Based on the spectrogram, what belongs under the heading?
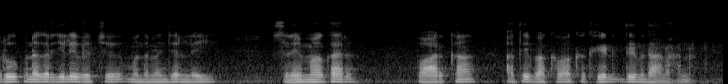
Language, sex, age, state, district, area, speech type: Punjabi, male, 45-60, Punjab, Rupnagar, rural, spontaneous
